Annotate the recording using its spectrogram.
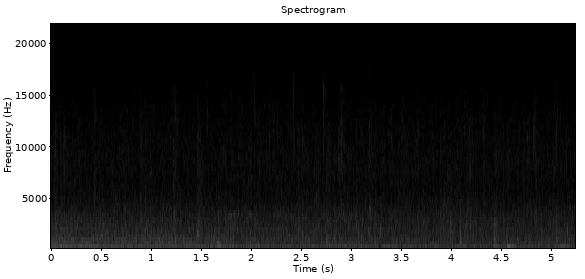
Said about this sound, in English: As I try to find a non-dripping spot below the shed overhang, you must probably hear the fact that it's raining.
